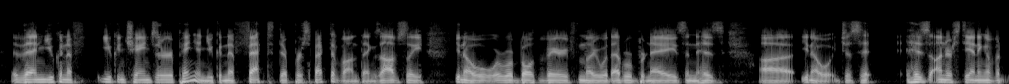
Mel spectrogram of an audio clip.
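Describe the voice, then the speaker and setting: His voice sits low, with no room sound, though the recording is dull and lo-fi. This Portuguese-born podcast host from Massachusetts talks casually, in a rambling, emphatic style, circling back to repeat himself.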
